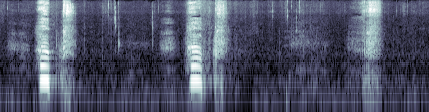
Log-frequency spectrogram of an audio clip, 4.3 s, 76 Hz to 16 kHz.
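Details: Sneezing fit during a bad cold, with over 100 sneezes in about two hours; three sneezes in quick succession, each a sharp voiced burst then a blast of air, the last softer.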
